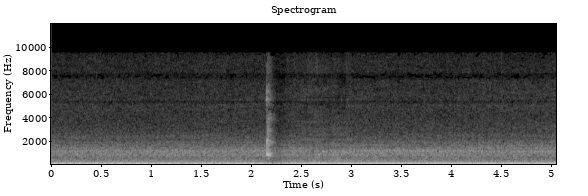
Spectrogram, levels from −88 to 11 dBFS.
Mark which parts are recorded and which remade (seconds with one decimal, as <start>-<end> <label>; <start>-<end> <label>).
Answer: 0.0-2.5 recorded; 2.5-3.0 remade; 3.0-5.1 recorded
